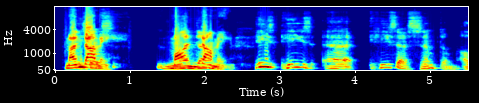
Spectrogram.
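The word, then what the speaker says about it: Mamdani: And Mandani is that pronounce how you pronounce his name? Mandami.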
